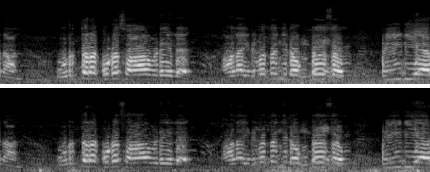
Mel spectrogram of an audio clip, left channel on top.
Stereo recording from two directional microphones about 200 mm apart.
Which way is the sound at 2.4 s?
15° left (ahead or behind).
